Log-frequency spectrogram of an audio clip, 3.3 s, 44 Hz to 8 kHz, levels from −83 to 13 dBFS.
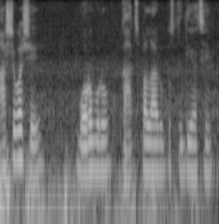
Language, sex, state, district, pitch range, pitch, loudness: Bengali, male, West Bengal, Cooch Behar, 135-150 Hz, 140 Hz, -19 LUFS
